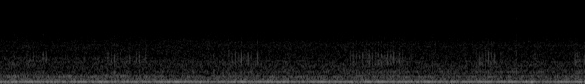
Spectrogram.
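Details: Diego, a tabby house cat suckling on a blanket, purrs in a steady, quiet, low rumble that carries unbroken through the whole stretch over faint room hiss.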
